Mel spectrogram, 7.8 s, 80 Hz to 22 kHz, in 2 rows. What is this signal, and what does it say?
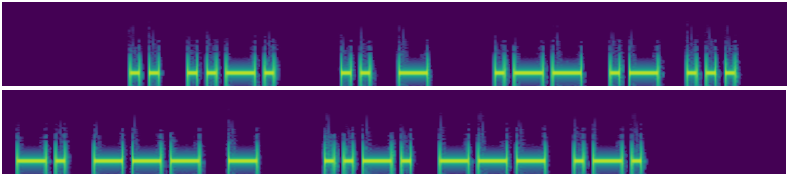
Morse code, heard as a keyed tone, about 25 wpm, 700 Hz. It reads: IF IT WAS NOT FOR
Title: Sets of 5 Words Encore 25wpm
